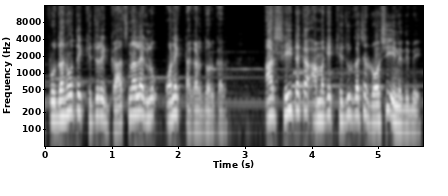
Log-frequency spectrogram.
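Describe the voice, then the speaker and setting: A man's voice: a little high, big pitch swings, fast talker, a bit bright, faint music behind. A man voicing a blustering, boastful village official who owns an orchard in a cartoon, with an agitated, scolding manner. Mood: boastful, irritated. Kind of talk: cartoon voice acting.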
